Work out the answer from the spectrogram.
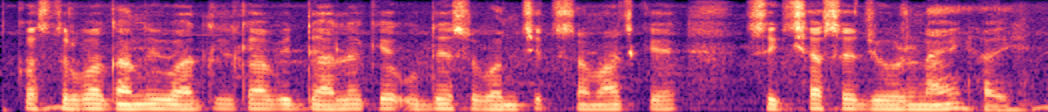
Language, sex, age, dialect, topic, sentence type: Magahi, male, 36-40, Western, banking, statement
